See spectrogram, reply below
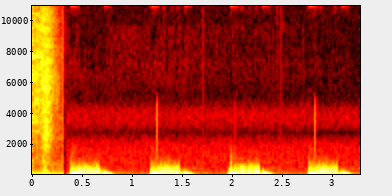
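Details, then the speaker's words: Ventricular septal defect in a newborn: regular heartbeat near 75 a minute with a harsh murmur filling the whole gap between beats. "That's a virricular septile defect in a newborn."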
